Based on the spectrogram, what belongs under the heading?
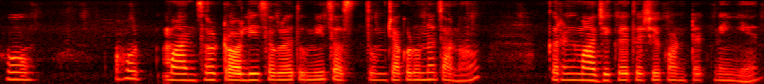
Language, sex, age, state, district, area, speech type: Marathi, female, 30-45, Maharashtra, Kolhapur, urban, spontaneous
